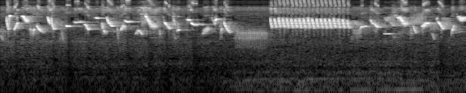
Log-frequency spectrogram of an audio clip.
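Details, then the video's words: Canary, called a master singer, calling friends and fighting; quick varied chirps and slurred notes tumble over one another, broken by a soft low buzz and a bright rapid trill, with faint background hum. "O SOM DOS CANÁRIOS MESTRE CHAMANDO AMIGOS E BRIGAS"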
